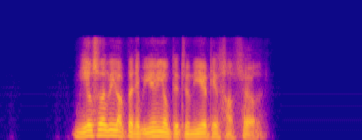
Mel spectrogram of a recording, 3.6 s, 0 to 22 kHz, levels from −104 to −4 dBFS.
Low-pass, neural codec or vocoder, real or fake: 7.2 kHz; codec, 16 kHz, 0.5 kbps, FreqCodec, larger model; fake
